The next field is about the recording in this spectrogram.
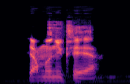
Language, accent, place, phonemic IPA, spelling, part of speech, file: French, France, Lyon, /tɛʁ.mɔ.ny.kle.ɛʁ/, thermonucléaire, adjective, LL-Q150 (fra)-thermonucléaire.wav
- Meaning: thermonuclear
